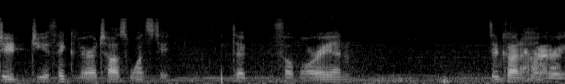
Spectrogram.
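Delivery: whispered speech. In character during a game, quietly asking a companion a question, in a whisper. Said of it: "I'll whisper like".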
